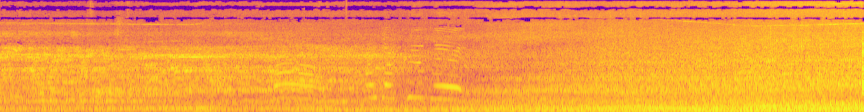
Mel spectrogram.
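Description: A fire department ladder truck's diesel engine approaching, its low rumble growing steadily louder over the last few seconds as it pulls up close.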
